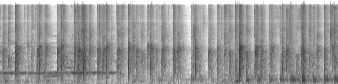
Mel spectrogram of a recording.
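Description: Congregation clapping hands in praise during a French-language church service, a brisk rhythmic run of claps with brief pauses, fairly close, with faint voices.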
